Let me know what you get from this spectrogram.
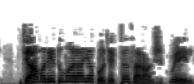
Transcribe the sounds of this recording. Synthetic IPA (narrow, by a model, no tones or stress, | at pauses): d͡ʑjaməd̪ʱːjet̪um̤alajapɾɔd͡ʑek̚ʈ̚t͡sasaɾãnɕmiɭel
